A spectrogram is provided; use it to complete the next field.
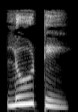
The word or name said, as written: ಲೂಟಿ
